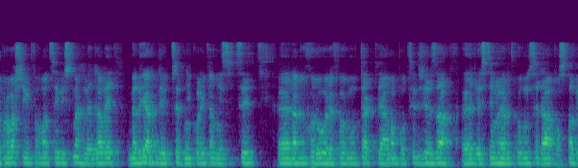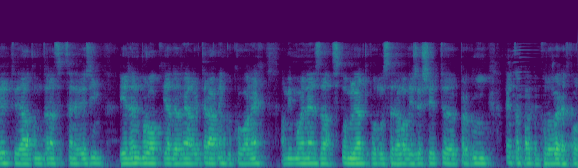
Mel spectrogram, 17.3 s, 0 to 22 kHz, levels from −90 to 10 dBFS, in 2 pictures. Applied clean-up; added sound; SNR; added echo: neural mask model DeepFilterNet 3.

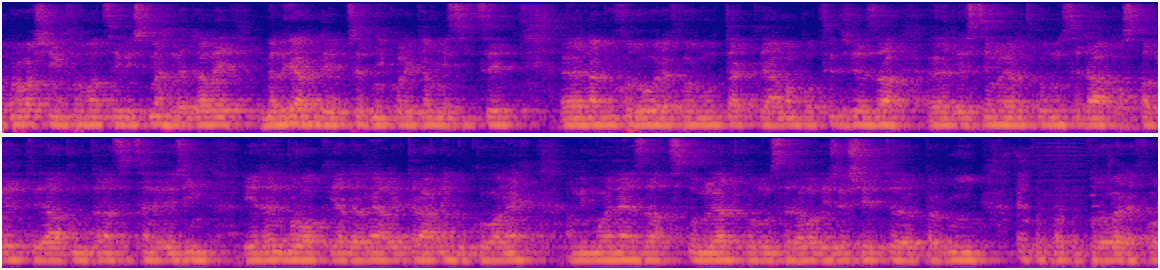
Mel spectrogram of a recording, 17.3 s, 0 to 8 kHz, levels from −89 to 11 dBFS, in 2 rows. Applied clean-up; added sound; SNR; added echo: neural separator model SepFormer DNS4.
